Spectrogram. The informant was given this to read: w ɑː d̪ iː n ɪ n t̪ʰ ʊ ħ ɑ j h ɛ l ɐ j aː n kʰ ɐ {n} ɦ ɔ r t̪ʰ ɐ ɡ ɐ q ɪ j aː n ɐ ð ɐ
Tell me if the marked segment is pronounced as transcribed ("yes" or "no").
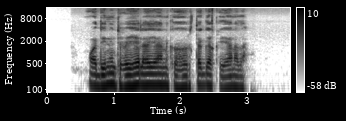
no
